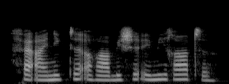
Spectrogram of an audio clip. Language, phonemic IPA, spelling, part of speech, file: German, /fɛɐ̯ˈaɪnɪçtə ˈʔaːʁaːbɪʃə ˈʔeːmɪʁaːtə/, Vereinigte Arabische Emirate, proper noun, De-Vereinigte Arabische Emirate.ogg
- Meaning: United Arab Emirates (a country in West Asia in the Middle East)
